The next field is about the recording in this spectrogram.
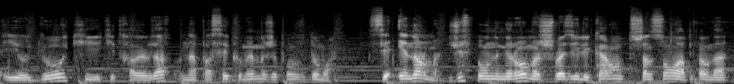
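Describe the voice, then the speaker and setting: A man's voice: mid-range voice, a bit bright. A man speaking as an artistic director in an interview, hesitant, with many fillers and restarts. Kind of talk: interview answers.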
